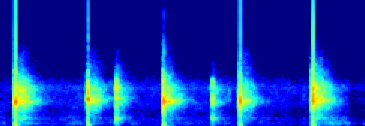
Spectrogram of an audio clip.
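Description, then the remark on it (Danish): Crisp finger snaps demonstrating a polyrhythm, clear with no talking: a steady beat of louder snaps about every half second, with a couple of softer snaps slipped in between to form an uneven rhythm. “Og jeg blev ved med at prøve at knipse det for ham, men han fatter det bare ikke.”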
